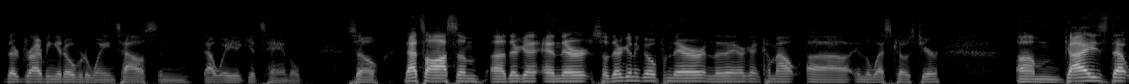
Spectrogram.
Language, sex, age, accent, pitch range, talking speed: English, male, 30-49, American, 125-160 Hz, 225 wpm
